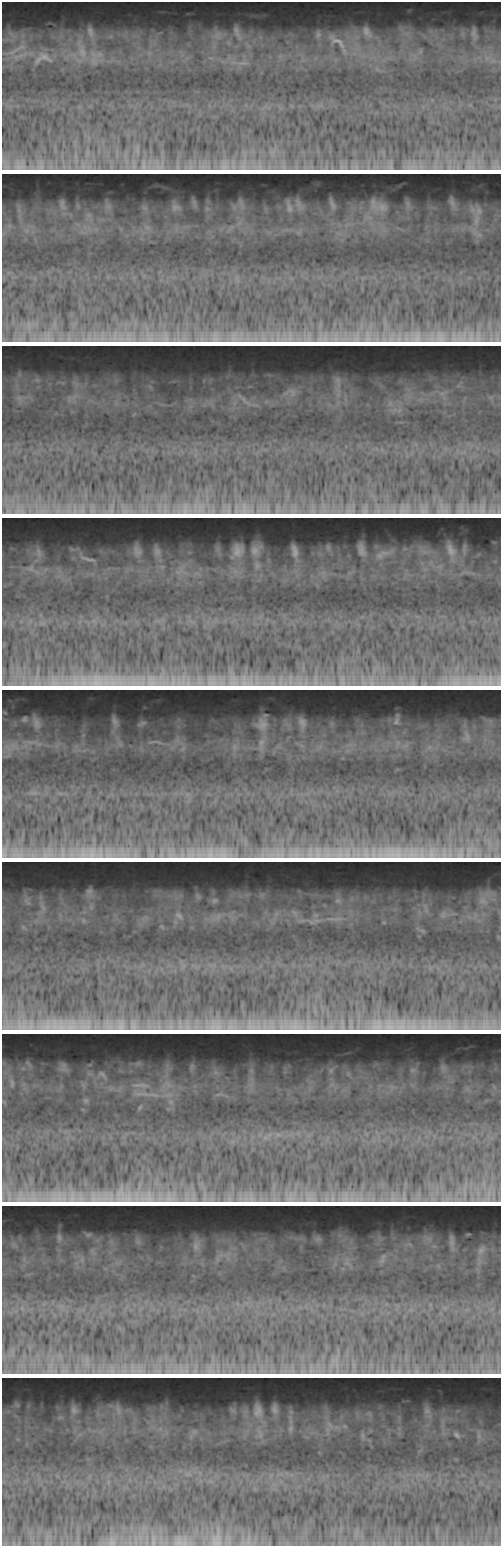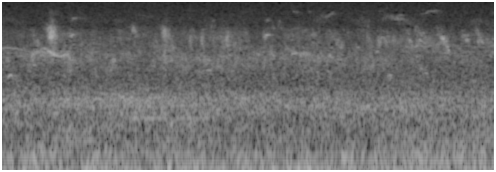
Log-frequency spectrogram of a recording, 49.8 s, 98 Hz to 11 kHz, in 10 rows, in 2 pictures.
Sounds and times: lot of starlings, sitting in trees 0.0 - 49.8

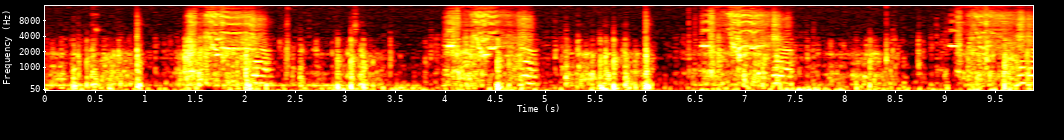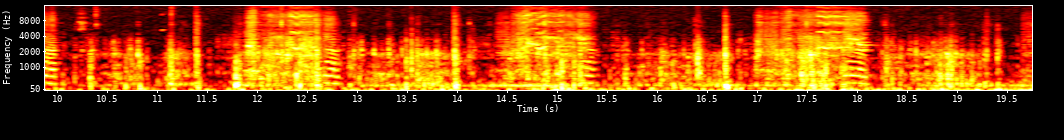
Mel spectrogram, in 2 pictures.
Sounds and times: working out on an old exercise devise 0.0 - 19.7

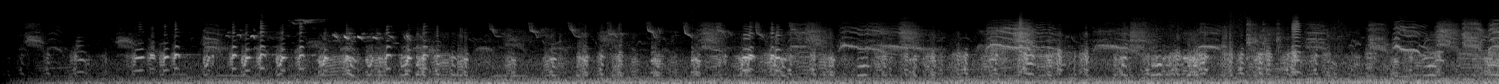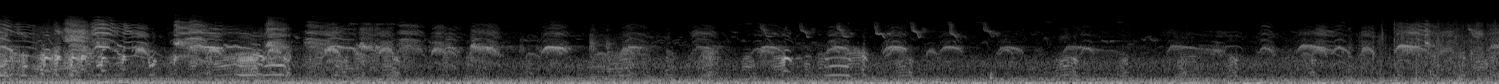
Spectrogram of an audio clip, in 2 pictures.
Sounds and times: birds 0.1 - 29.9

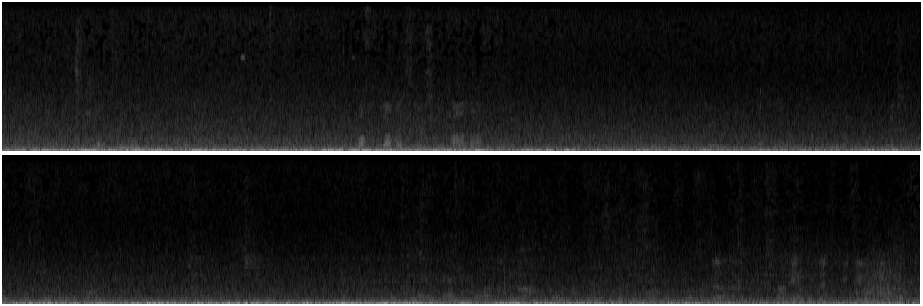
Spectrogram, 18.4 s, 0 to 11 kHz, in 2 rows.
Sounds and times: wind noise 0.0 - 15.4
street noise 0.0 - 18.3

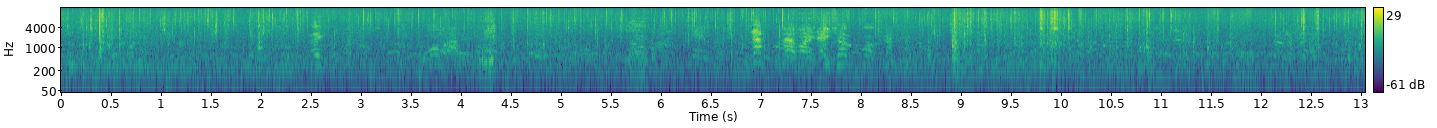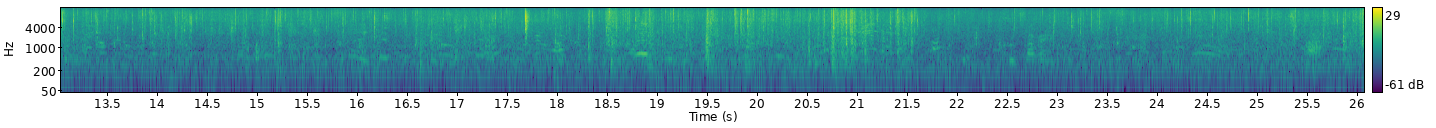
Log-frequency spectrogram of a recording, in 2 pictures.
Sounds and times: big herd of reindeer in a fencing 0.0 - 26.0
human voices 0.0 - 26.0
grunting 3.8 - 6.1

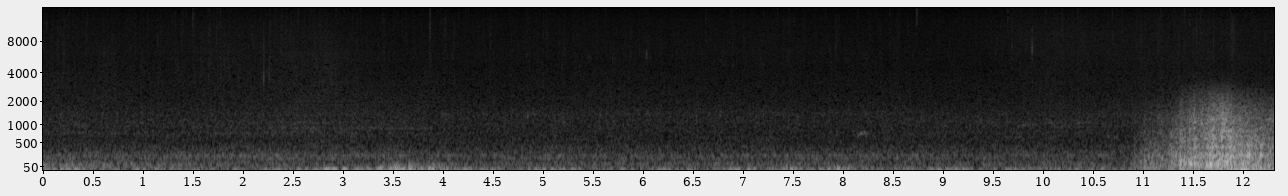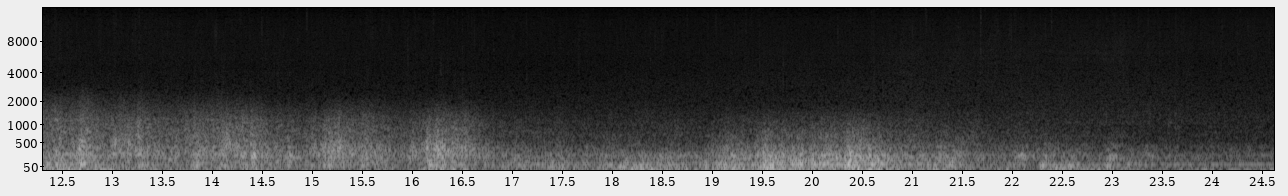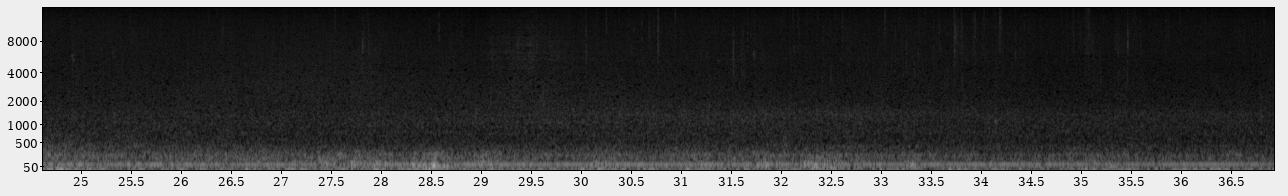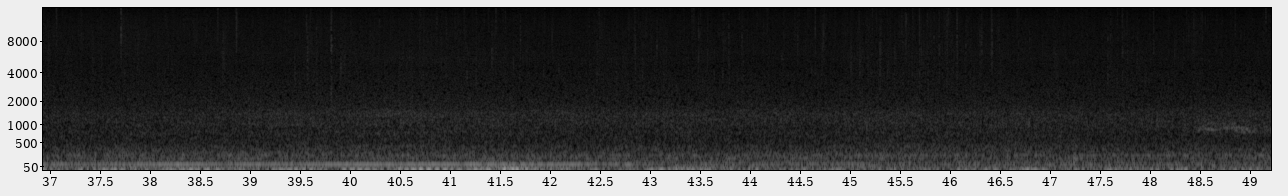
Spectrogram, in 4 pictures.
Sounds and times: rain 0.0 - 49.2
thunder 11.0 - 25.2

